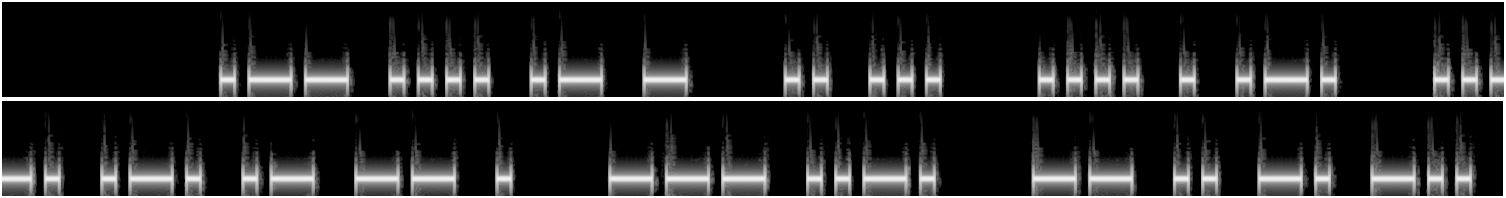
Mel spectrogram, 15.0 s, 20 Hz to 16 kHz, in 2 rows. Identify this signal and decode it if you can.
Morse code, heard as a keyed tone, about 17 wpm, 700 Hz. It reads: WHAT IS HER FRAME OF MIND
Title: Sentences from Top 1000 Words - Review Part 6 - 17wpm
